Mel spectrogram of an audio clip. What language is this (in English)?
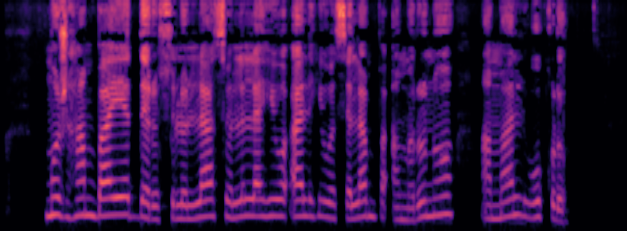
Pashto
